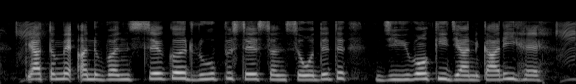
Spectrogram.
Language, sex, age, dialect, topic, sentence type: Hindi, female, 18-24, Kanauji Braj Bhasha, agriculture, statement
